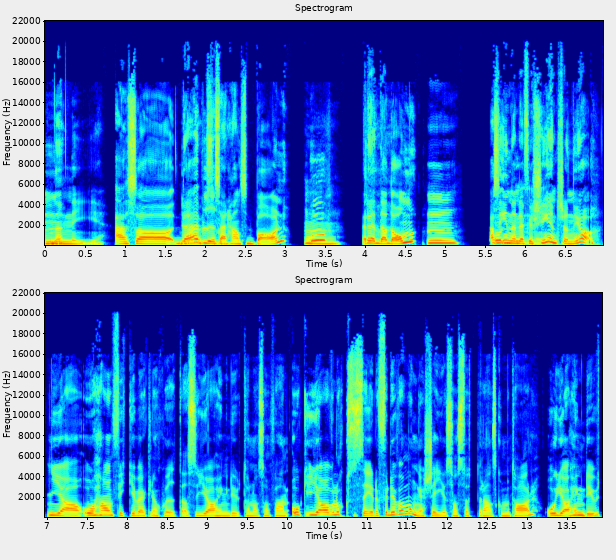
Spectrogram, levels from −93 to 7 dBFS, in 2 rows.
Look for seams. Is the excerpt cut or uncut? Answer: uncut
